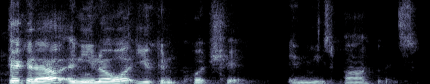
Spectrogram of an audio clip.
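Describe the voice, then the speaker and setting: A man's voice: mid-range voice, animated, a little fast, no room sound, low-quality recording. A man with a mid-range voice plays a tabletop game. He talks in a loose, casual, sweary style.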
